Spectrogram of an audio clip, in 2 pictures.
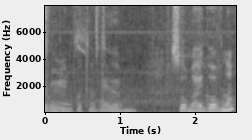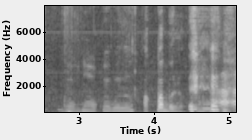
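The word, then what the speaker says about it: Okpebholo: I'm wondering why people call it Bolo, because there's a H, there's an H after it, and that H silences the, it makes it a bit. So what's the correct? How do you say? It's Okpebolo.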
